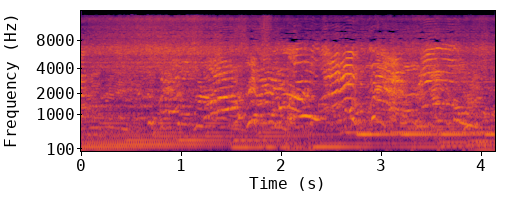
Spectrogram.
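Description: Live dueling-pianos band music with held low notes, under a crowd of many voices singing and shouting along at once.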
